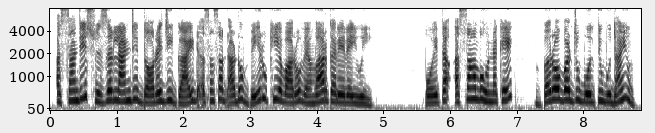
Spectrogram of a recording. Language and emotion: Sindhi, angry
